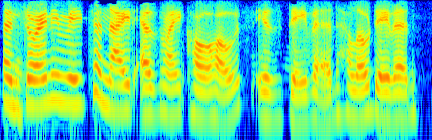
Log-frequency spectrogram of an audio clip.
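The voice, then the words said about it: Sore-throated, fading voice. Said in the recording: “I'm getting a sore throat and losing my voice”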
